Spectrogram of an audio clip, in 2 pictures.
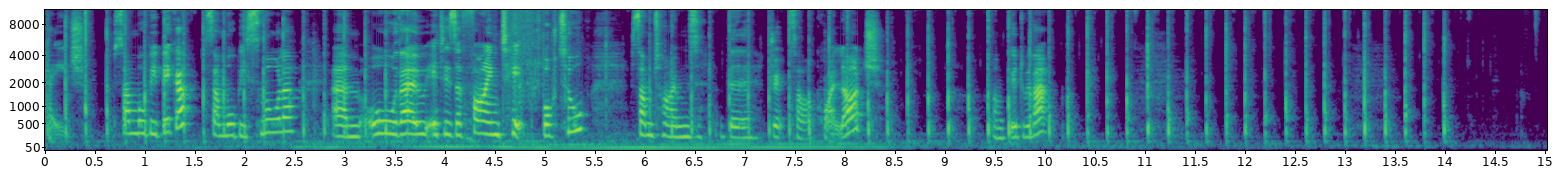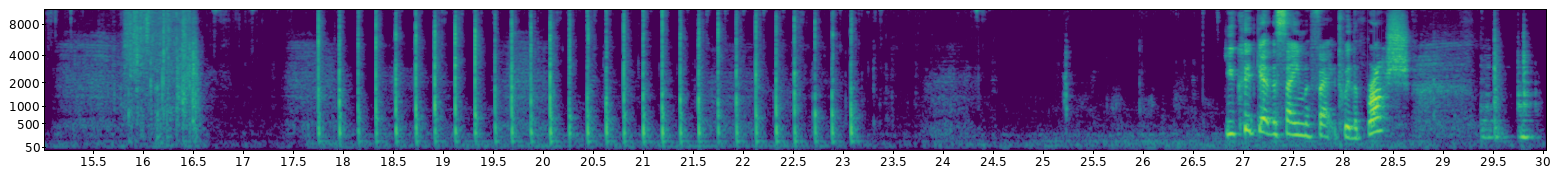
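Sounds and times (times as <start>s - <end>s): rapid tapping of ink bottle: 0.0s - 14.3s, 17.7s - 23.4s
paper rustling: 4.5s - 5.2s, 15.5s - 17.1s.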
